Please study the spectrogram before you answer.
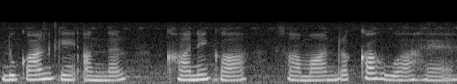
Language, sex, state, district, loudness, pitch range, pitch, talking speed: Hindi, male, Uttar Pradesh, Shamli, -16 LUFS, 195-225 Hz, 215 Hz, 120 wpm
